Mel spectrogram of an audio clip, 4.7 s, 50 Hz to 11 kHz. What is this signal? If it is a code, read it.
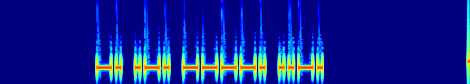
Morse code, heard as a keyed tone, about 25 wpm, 700 Hz. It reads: NR9F
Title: USA Call Signs - 4 Characters - 2x Character Spacing - 25wpm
